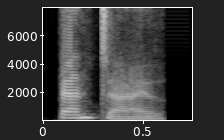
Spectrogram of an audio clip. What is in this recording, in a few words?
"pantile", Indian; Dictionary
